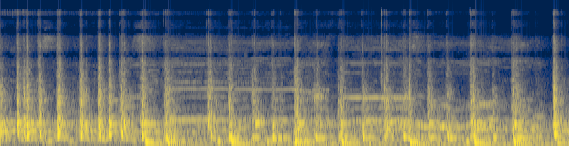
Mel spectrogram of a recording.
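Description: Kompang ensemble: many Malay hand-beaten frame drums played together in a fast interlocking processional rhythm (paluan berarak), with crisp slaps. Deep open strokes come in about a second and a half in and fall about twice a second.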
